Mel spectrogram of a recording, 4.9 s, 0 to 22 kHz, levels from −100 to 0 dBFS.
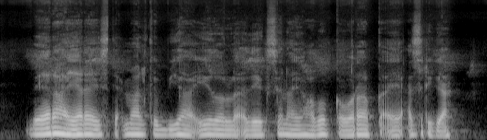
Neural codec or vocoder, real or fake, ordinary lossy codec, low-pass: vocoder, 44.1 kHz, 128 mel bands every 256 samples, BigVGAN v2; fake; none; none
